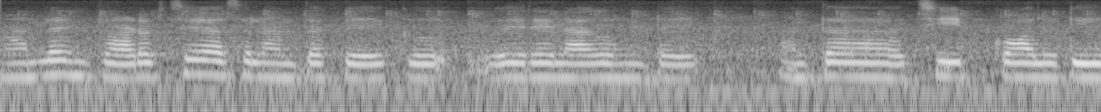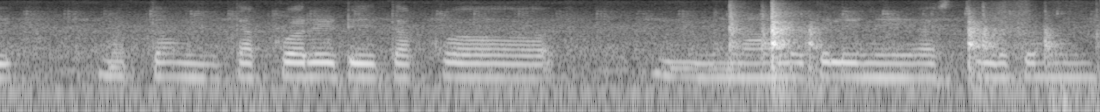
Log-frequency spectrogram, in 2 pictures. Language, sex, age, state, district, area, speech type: Telugu, female, 18-30, Andhra Pradesh, Visakhapatnam, urban, spontaneous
